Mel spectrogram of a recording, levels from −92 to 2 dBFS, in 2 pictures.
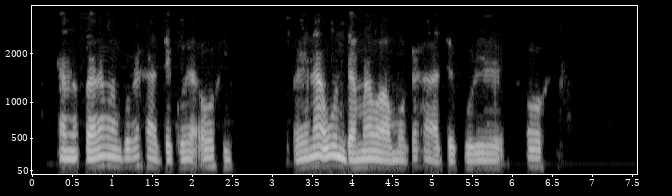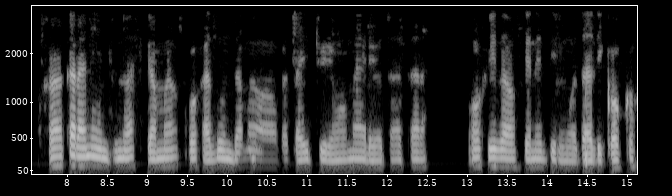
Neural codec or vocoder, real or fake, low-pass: none; real; 3.6 kHz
